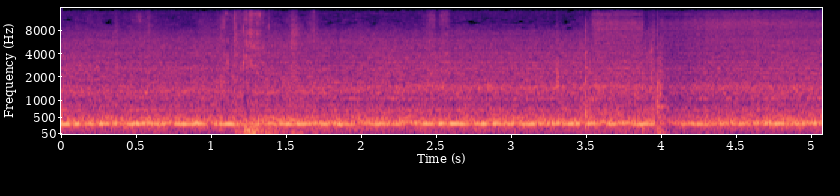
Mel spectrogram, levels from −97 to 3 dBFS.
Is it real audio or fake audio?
fake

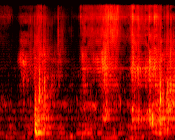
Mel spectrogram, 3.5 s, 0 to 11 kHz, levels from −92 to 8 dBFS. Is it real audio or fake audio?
fake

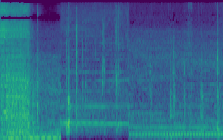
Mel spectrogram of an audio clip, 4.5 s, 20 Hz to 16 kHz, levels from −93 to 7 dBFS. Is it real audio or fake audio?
real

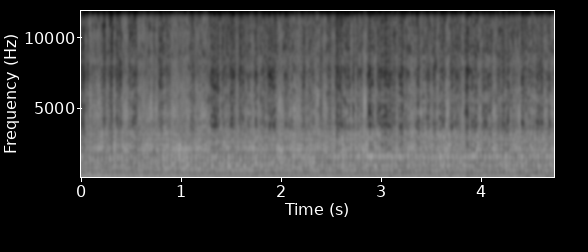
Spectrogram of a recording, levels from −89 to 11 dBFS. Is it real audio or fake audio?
fake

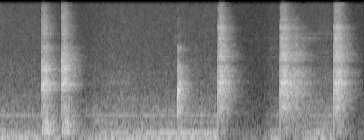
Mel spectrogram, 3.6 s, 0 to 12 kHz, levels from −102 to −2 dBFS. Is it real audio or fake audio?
real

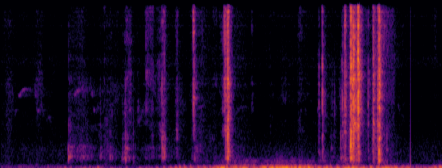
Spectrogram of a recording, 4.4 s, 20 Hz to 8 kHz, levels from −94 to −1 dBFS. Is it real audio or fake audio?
fake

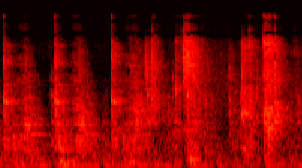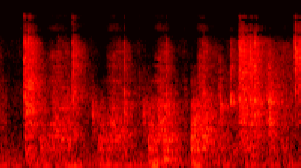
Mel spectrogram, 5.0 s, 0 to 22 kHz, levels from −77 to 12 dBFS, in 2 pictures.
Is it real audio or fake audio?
real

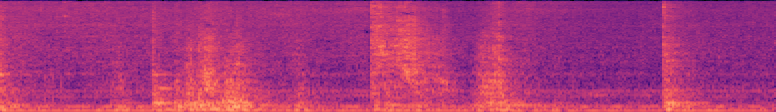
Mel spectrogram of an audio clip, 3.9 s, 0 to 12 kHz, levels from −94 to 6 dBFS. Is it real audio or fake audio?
real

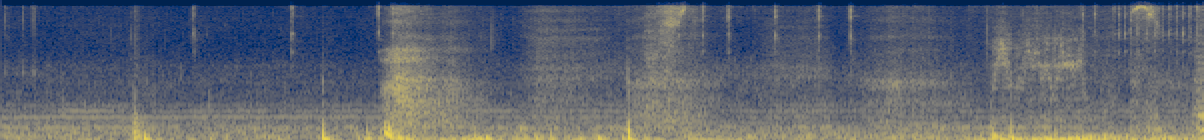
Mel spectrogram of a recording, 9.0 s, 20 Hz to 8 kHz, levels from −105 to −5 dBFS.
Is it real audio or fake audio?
fake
